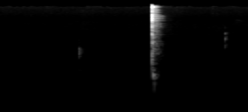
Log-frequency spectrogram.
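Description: Checker pieces being handled: a faint tap of a piece on the board, then about half a second later one sharp click as a captured checker is dropped onto a stack of captured pieces.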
